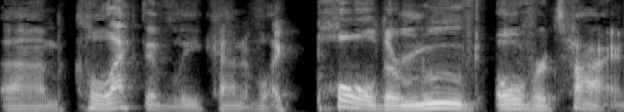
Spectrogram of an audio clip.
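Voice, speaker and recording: A man with an American accent and a fairly low pitch speaks in a normal speaking voice at a moderate pace, with a dry, close sound, no echo and a quiet background. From New Hampshire, US. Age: 30s. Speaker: health podcaster and musician. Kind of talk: casual interview chat.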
